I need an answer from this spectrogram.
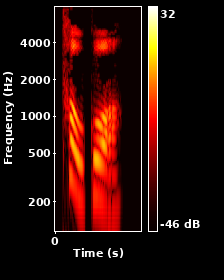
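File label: "透过", Mandarin Chinese; chinese flashcards; hsk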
